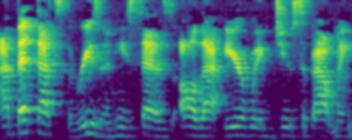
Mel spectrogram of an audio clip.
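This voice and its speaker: A woman speaks in a gruff, put-on character voice. Her pace is moderate. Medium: read story. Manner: gruff, blustering.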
